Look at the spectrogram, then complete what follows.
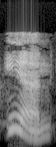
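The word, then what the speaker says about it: In (ἐν): The word in English, in, here's how it's pronounced in Greek. In. Everybody say that after me. In. Okay, all right, you just learned a Greek word. Now, to transliterate it, it would really be spelled like E-N.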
